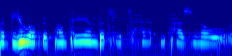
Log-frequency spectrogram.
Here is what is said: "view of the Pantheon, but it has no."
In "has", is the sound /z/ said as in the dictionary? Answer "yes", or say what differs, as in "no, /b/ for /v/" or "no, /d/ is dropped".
yes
